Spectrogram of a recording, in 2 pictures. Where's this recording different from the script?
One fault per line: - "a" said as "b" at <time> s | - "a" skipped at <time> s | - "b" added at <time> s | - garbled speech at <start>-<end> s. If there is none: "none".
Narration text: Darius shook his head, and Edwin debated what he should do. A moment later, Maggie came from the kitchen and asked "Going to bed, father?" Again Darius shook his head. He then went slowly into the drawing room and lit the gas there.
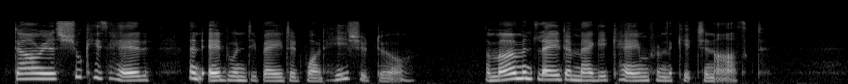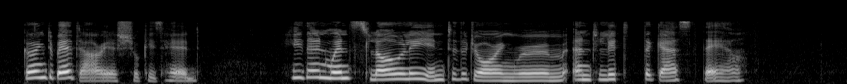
- "and" skipped at 7.2 s
- "father Again" skipped at 9.3 s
